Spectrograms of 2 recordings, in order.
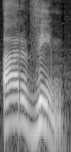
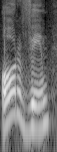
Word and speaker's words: Arvim: Pero aconteció que oyendo Sambalat y Tobías y los Arvim, no podríamos pronunciarlo Orvim porque significaría cuervos.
